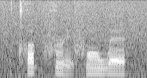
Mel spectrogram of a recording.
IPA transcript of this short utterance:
tʰ ʌ k f ɹ ḛ f õ w ɛ

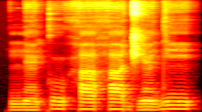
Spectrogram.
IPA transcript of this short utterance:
n ɛ̃˧ k u˦ h a˦ h a˦ d͡ʒ ɛ̃˧ d ĩ˦

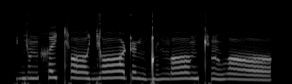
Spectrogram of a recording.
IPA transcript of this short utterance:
ɟ ɔ̃ ŋ χ e cʰ ɔː ɟ ɔː ʈ ə˞ ŋ ɡ͡ǃ ẽ ŋ ɔː ŋ cʰ õ w ɔː

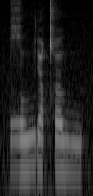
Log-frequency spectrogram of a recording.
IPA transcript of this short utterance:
ʁ u ɾ ʏ qʰ u

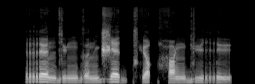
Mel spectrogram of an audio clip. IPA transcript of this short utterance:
r ə n d ʉ ŋ ɡ o n d͡ʒ ɛ d cʰ ʉ qʰ o ŋ ɡ y r ɨ

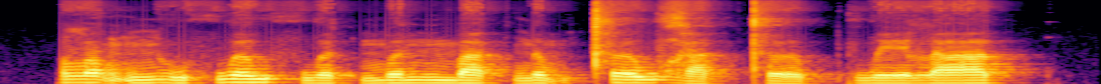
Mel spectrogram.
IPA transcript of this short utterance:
l ɔ̰˧˨ ŋ ɲ u˧˩ h w ə˧ w h w ə˨˩ t̚ m ə˧ n m a˨˩ k̚ n ə̰˧˨ m t̪ʰ ə˧ w ɣ a˨˩ t̚ t̪ʰ əː˨˩ p̚ k w e˧ l a˦˥ t̚

